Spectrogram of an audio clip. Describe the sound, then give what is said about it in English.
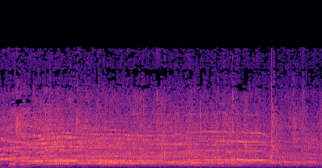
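A crowd claps and cheers steadily for a man once again, a dense wash of applause with scattered shouts and whoops, loud throughout the few seconds and easing slightly toward the end. “We have clap all for him again.”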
